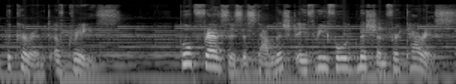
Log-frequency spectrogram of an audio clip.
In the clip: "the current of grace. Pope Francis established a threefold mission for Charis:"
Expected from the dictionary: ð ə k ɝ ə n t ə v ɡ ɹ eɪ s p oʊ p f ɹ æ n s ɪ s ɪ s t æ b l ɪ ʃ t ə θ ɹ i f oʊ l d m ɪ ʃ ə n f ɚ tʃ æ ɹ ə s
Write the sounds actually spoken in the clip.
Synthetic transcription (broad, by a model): ð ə k ɝ ə n t ə v ɡ ɹ eɪ s p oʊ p f ɹ æ n s ɪ s ɪ s t æ b l ɪ ʃ t ə θ ɹ i f oʊ l d m ɪ ʃ ə n f ɚ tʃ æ ɹ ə s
